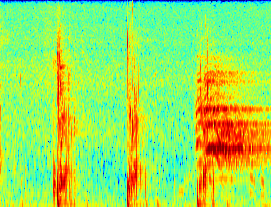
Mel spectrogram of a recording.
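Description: A man gulping beer from a glass bottle: three swallows about a second apart. The last runs into a held vocal sound near the end.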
